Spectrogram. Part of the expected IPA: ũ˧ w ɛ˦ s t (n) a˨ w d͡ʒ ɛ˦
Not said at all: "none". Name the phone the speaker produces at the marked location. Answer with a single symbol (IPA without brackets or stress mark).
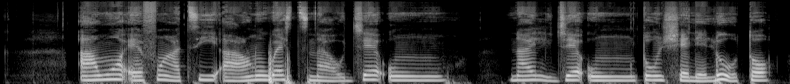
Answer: n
